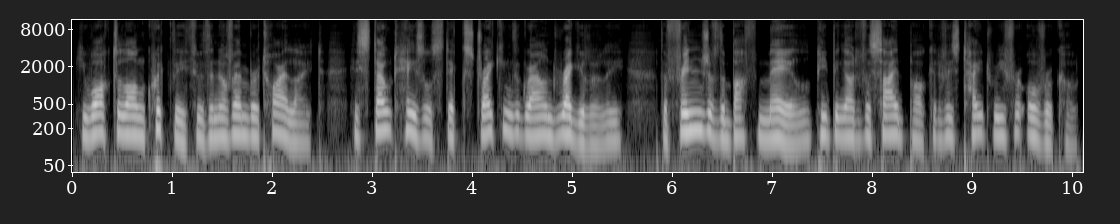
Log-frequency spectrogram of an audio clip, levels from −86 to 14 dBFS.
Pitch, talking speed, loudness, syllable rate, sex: 140 Hz, 195 wpm, -20 LUFS, 5.4 syllables/s, male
